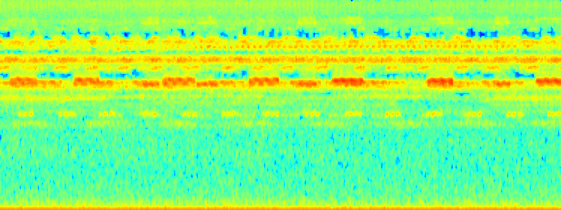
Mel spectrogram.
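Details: Evening park ambience of chirping crickets, several high shrill trills running continuously while lower pulsed chirps repeat about once every second.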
